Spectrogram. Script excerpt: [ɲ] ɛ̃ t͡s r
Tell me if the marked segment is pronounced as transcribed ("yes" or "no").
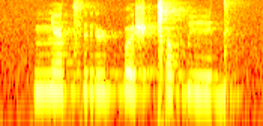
yes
